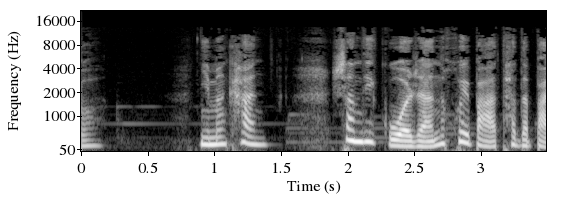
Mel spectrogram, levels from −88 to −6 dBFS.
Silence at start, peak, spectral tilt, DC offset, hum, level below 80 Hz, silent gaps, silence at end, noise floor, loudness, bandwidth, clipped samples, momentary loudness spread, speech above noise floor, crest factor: 0 s; 0 dBFS; -5.5 dB/octave; under 0.1%; none; -48 dBFS; none; 0 s; -56 dBFS; -17 LUFS; 13.5 kHz; under 0.1%; 13 LU; 39 dB; 18 dB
